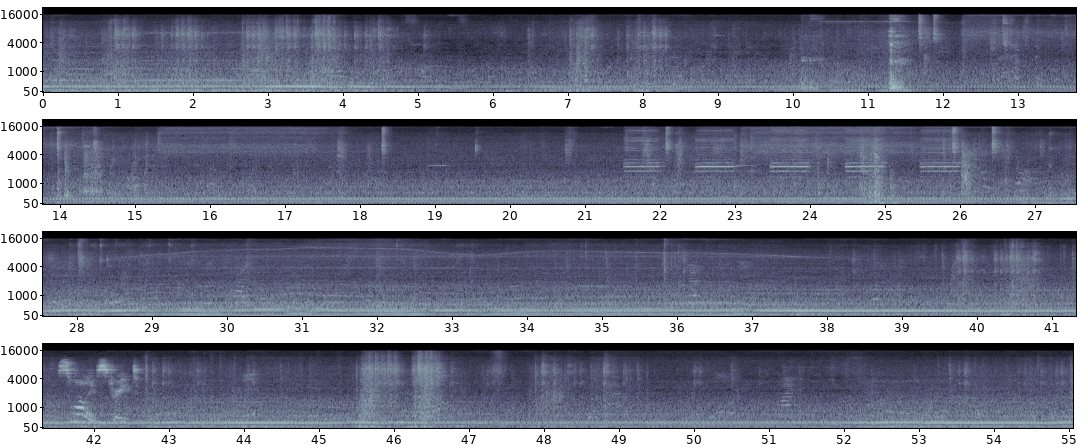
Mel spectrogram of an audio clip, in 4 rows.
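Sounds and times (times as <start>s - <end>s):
bus diesel engine: 0.0s - 55.0s
short high beeps: 21.5s - 26.0s.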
